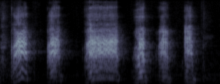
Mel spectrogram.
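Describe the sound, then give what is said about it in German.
A raven, Blackie, squawks loudly, six harsh, rasping caws in a quick, uneven series with brief gaps, one drawn out longer than the rest. “Ich bin Blackie, der Rabe.”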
